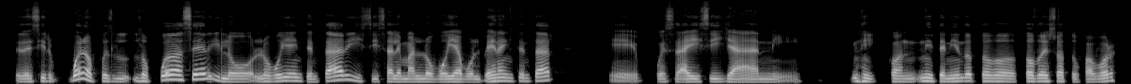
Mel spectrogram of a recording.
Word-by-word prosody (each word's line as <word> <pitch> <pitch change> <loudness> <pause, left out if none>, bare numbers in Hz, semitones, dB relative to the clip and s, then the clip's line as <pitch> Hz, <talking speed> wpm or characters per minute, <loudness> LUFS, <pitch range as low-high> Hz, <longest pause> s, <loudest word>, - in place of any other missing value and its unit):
de - - -5
decir: 65 0 -2
"Bueno, - - +3
pues 145 -2 -1
lo 135 0 -4
lo 150 -1 0
puedo 205 +11 +3
hacer 230 +3 +4
y 195 - -2
lo 130 -2 +1
lo 140 - -1
voy 150 +4 +1
a - - +1
intentar, 165 +6 +2
y 180 -9 -4
si 130 -3 -8
sale 135 +1 0
mal 130 0 0
lo 130 -1 +1
voy 125 +1 +1
a - - +5
volver 125 +4 +1
a - - +3
intentar", 160 +5 -1 0.5
eh, - - -6
pues - - -6
ahí 130 0 +2
sí 130 0 -4
ya 125 -1 +2
ni 125 +3 -7 0.5
ni 150 -3 -1
con 135 -1 -2
ni 155 -1 +3
teniendo 145 +2 +2
todo 140 -3 0
todo 145 +2 +1
eso 145 0 0
a - - +1
tu 140 - -7
favor, 145 +9 0
140 Hz, 210 wpm, -22 LUFS, 130-155 Hz, 0.5 s, a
